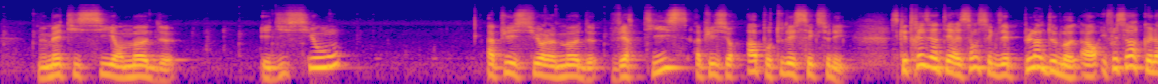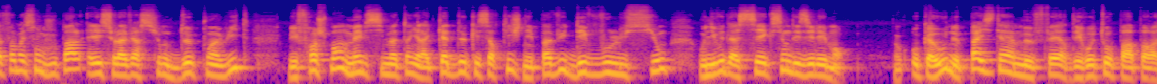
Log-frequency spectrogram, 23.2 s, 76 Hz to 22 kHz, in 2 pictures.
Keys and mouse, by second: 0.1 shift+middle drag, 1.2-1.5 middle drag, 2.0 Tab, 2.4 shift+middle click, 3.0 middle click, 5.5 click, 6.0 middle click, 7.0 a, 10.5 middle click.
